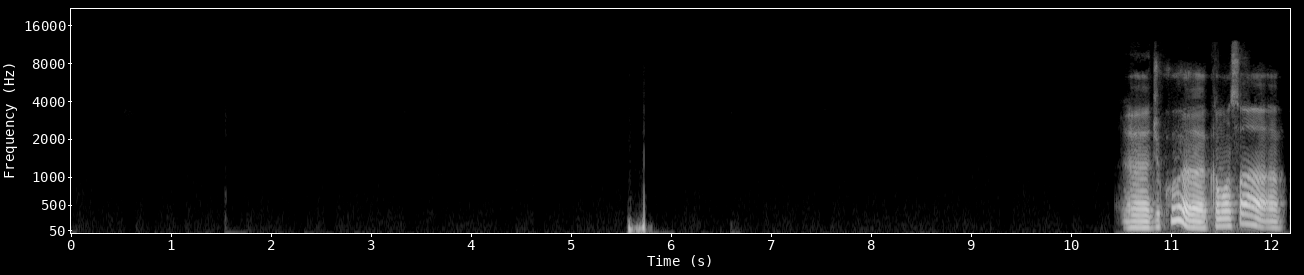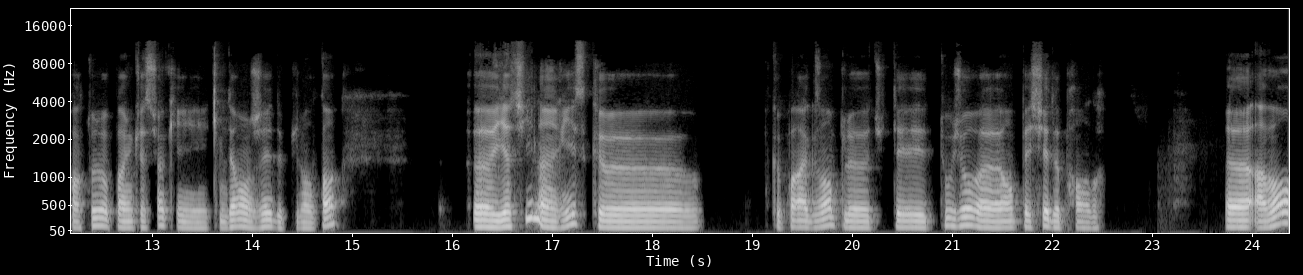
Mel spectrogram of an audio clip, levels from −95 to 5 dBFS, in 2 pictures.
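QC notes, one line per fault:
Nothing to flag anywhere in the speech.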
